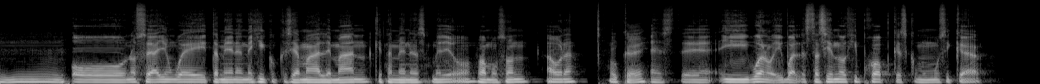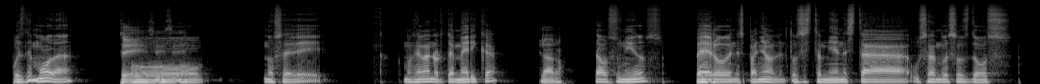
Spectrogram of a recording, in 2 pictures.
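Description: Periodic clock jitter runs through the whole speech recording. The converter's clock wobbles at about 3 kHz, giving a rough, metallic edge that vanishes in pauses. A spectrogram shows sideband copies of each harmonic about 3 kHz above and below, strongest for higher components.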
